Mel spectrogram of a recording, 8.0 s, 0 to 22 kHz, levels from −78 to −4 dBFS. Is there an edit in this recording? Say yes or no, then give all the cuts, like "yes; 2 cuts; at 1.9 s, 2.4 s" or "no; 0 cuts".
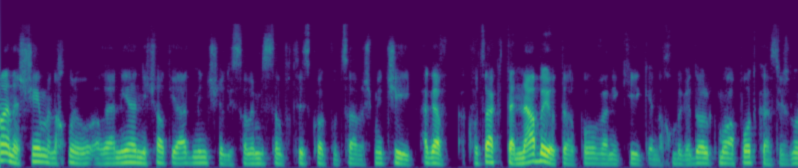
yes; 1 cut; at 4.2 s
